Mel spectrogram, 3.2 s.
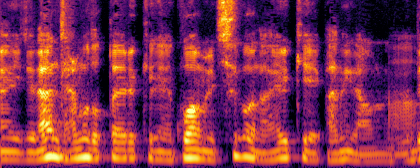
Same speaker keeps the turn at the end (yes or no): yes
